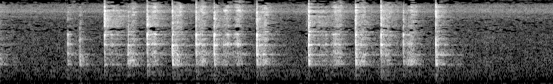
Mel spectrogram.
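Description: A metal spoon scrapes and taps against a pan.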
